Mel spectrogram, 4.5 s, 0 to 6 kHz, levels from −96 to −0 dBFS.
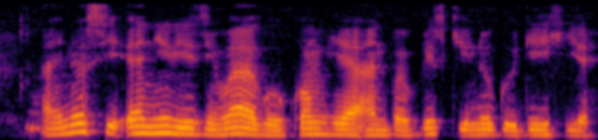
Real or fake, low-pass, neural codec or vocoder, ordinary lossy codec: real; 5.4 kHz; none; none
